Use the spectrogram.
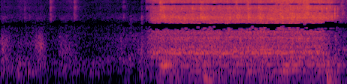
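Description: Water runs from a tap as hands are rinsed, a steady hiss that starts abruptly partway through and continues near and clear, with faint quiet room noise before it.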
